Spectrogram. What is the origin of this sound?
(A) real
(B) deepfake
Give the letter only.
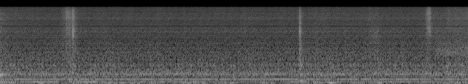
B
